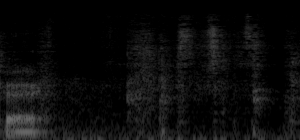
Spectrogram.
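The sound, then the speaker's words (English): Soft papery rustles and quick scraping swishes as seven word cards are shuffled and handed over, in a few short bursts right after a brief voice. “No, just shuffle them up and hand them to me.”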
